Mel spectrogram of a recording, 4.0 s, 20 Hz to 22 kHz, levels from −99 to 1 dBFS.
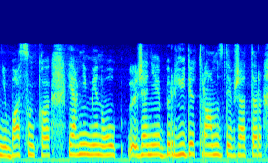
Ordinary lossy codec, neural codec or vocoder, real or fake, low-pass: MP3, 64 kbps; none; real; 7.2 kHz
